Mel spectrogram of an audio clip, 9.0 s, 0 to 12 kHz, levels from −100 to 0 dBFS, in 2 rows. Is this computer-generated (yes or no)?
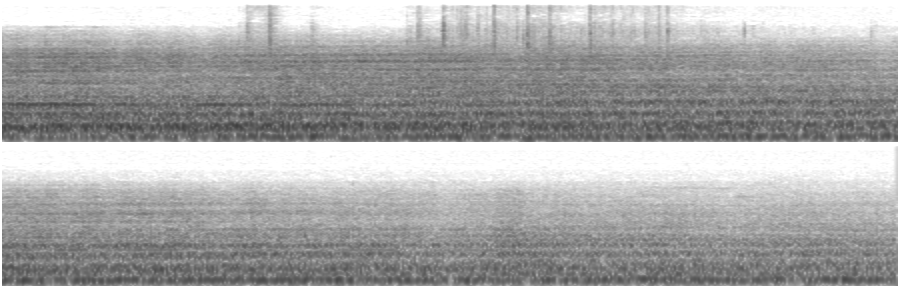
yes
